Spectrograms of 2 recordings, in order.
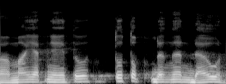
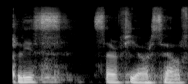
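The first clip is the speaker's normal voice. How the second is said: very polite; 3 semitones lower, much slower than usual. Retold or imitated. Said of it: "dia malah sopan kali".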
